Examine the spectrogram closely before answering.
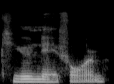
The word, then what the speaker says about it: cuneiform: uh sumerian uniform writing that's how you pronounce that not cuneiform but q na form writing and i'll show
